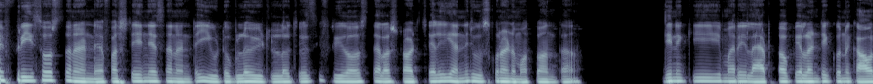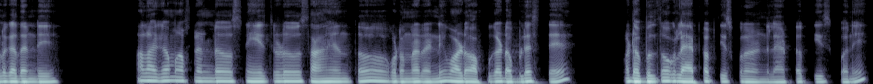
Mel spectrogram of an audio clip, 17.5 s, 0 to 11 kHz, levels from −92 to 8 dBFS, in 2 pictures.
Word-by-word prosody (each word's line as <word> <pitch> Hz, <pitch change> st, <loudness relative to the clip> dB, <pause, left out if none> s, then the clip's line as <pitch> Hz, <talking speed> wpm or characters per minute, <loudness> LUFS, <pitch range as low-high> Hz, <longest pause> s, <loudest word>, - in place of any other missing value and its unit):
Free source 150 Hz, +1 st, +2 dB
తోనే 145 Hz, -6 st, +2 dB
అండి. 105 Hz, -1 st, +1 dB
First 110 Hz, -3 st, 0 dB
ఏం 130 Hz, -, +2 dB
చేశానంటే 120 Hz, -3 st, -1 dB
యూట్యూబ్‌లో, 110 Hz, +1 st, +1 dB
వీటిల్లో 110 Hz, 0 st, +1 dB
చూసి, 115 Hz, +2 st, -4 dB
ఫ్రీ‌గా 115 Hz, -3 st, 0 dB
వస్తే, 115 Hz, +1 st, -6 dB
ఎలా 110 Hz, -1 st, +2 dB
స్టార్ట్ 110 Hz, 0 st, 0 dB
చేయాలి 120 Hz, +2 st, +1 dB
ఇయన్నీ 125 Hz, 0 st, +2 dB
చూసుకునానండి 115 Hz, -2 st, +2 dB
మొత్తం 100 Hz, +2 st, -2 dB
అంతా. 100 Hz, +1 st, -4 dB, 1.0 s
దీనికి 135 Hz, 0 st, 0 dB, 0.3 s
మరి 120 Hz, 0 st, +1 dB
ల్యాప్‌టాప్‌‍ 110 Hz, +3 st, 0 dB
ఇలాంటియి 115 Hz, +1 st, +2 dB
కొన్ని 115 Hz, -1 st, 0 dB
కావాలి 110 Hz, +2 st, +4 dB
కదండీ. 110 Hz, -1 st, +1 dB, 1.0 s
అలాగే 145 Hz, -1 st, +1 dB
మా 140 Hz, -, +1 dB
ఫ్రెండ్, 125 Hz, -1 st, -3 dB, 0.2 s
స్నేహితుడు 120 Hz, 0 st, 0 dB, 0.2 s
సహాయంతో 110 Hz, +1 st, +1 dB, 0.2 s
ఒకడు 115 Hz, -3 st, -2 dB
ఉన్నాడండి, 110 Hz, +2 st, 0 dB
వాడు 115 Hz, -2 st, +4 dB
అప్పుగా 110 Hz, +4 st, -2 dB
డబ్బులు 105 Hz, +3 st, +1 dB
ఇస్తే, 110 Hz, 0 st, -5 dB, 0.7 s
ఆ -, -, 0 dB
డబ్బులతో 115 Hz, +3 st, +4 dB
ఒక 130 Hz, -, +1 dB
ల్యాప్‌టాప్‌‍ 120 Hz, +3 st, +1 dB
తీసుకున్నానండి. 100 Hz, -4 st, -4 dB
ల్యాప్‌టాప్‌‍ 100 Hz, +3 st, -6 dB
తీసుకొని, 105 Hz, +2 st, -5 dB
115 Hz, 150 wpm, -23 LUFS, 110-125 Hz, 1.0 s, కావాలి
